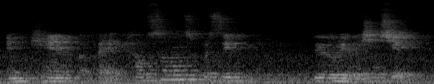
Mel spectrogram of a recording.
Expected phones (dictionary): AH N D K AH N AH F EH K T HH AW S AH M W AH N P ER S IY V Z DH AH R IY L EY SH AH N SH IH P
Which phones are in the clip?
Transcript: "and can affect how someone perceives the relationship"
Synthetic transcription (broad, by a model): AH N K AH N AH F EH K T HH AW S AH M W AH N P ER S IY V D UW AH R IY L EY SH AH N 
